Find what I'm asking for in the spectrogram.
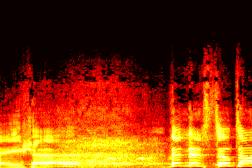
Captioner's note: laughter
